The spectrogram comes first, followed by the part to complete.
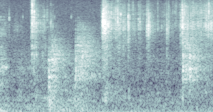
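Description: Footsteps on crushed-rock gravel, several short crunching steps at an uneven pace.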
